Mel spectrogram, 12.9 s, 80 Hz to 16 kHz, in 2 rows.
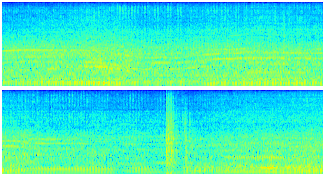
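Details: New Holland 1320 tractor diesel, warm after three hours of loader work: uneven, lumpy beat under load, running on about two and a half cylinders; a bad injector is suspected.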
